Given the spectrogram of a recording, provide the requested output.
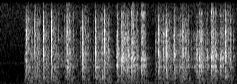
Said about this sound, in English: I don't know about you, but I'm one of those people who still manages to find a use for fossil technology, like the manual typewriter.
